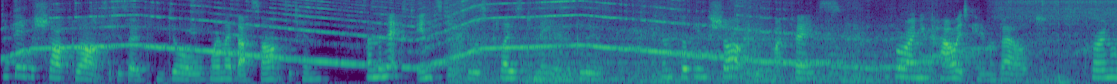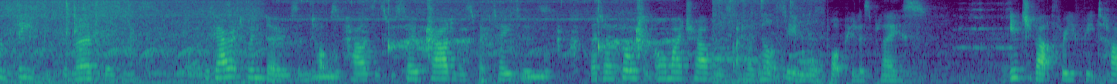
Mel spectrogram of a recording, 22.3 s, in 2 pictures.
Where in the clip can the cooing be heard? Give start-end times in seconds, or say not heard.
11.2-19.4.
